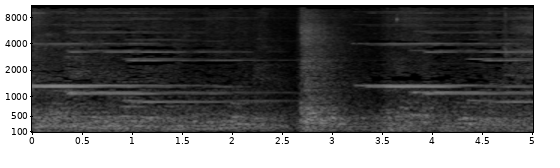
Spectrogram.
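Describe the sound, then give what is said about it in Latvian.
A parliament voting bell, called for before a vote on electing deputy Juris Viļums to the Education, Culture and Science Committee, rings continuously as a steady electric tone over a low hum, with a brief break and a soft thump near the middle before the ringing resumes. “Lūdzu zvanu.”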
